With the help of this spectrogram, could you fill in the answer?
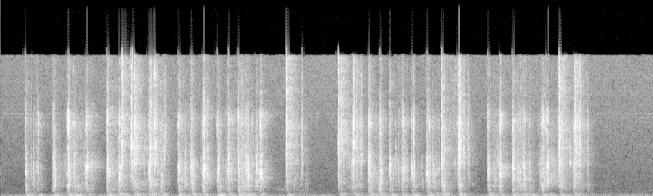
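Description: Steady fingertip typing with both hands on a black plastic RGB backlit computer keyboard. Rapid bursts of bright, crisp key clicks with low thumps come in two runs separated by a short pause near the middle, and each keystroke dies away quickly.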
